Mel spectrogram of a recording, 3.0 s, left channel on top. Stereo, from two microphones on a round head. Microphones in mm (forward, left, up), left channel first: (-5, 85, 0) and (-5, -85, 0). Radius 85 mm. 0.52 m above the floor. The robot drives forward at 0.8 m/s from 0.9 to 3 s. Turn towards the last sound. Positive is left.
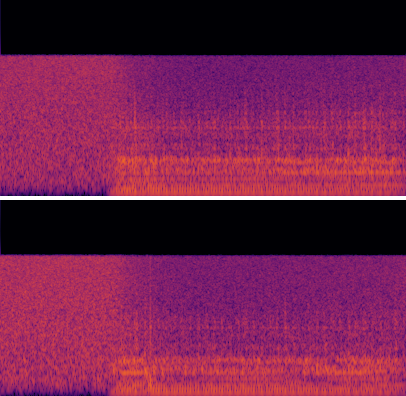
No sound to turn to.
